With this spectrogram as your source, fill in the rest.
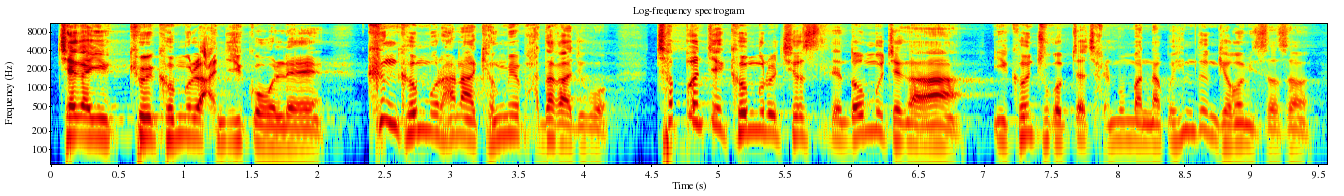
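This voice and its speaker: Animated gravelly pastor in reverberant church. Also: male voice, fairly high pitch, fairly quick, hardly any pauses. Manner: animated storytelling with acted quotes. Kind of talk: sermon. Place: church sanctuary. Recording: long hall reverb.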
